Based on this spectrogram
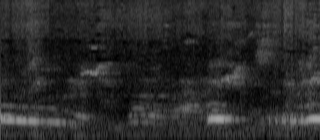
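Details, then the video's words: Spotted dove, Javanese bird, nodding while calling kuk geruk as a lure for spotted doves; a falling coo at the start, soft notes, then two short clipped coos. "KICAU KUK GERUK BURUNG JAWA BRENGGOLO"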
